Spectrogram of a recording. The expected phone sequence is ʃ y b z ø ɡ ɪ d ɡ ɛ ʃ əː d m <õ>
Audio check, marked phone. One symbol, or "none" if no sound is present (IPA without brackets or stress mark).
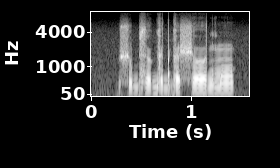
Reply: õ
